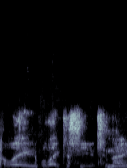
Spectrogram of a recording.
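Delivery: very quiet, hushed half-whisper. Voicing a hidden figure passing a secret message: half-whispering a message. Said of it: "you're gonna hear a whisper".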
